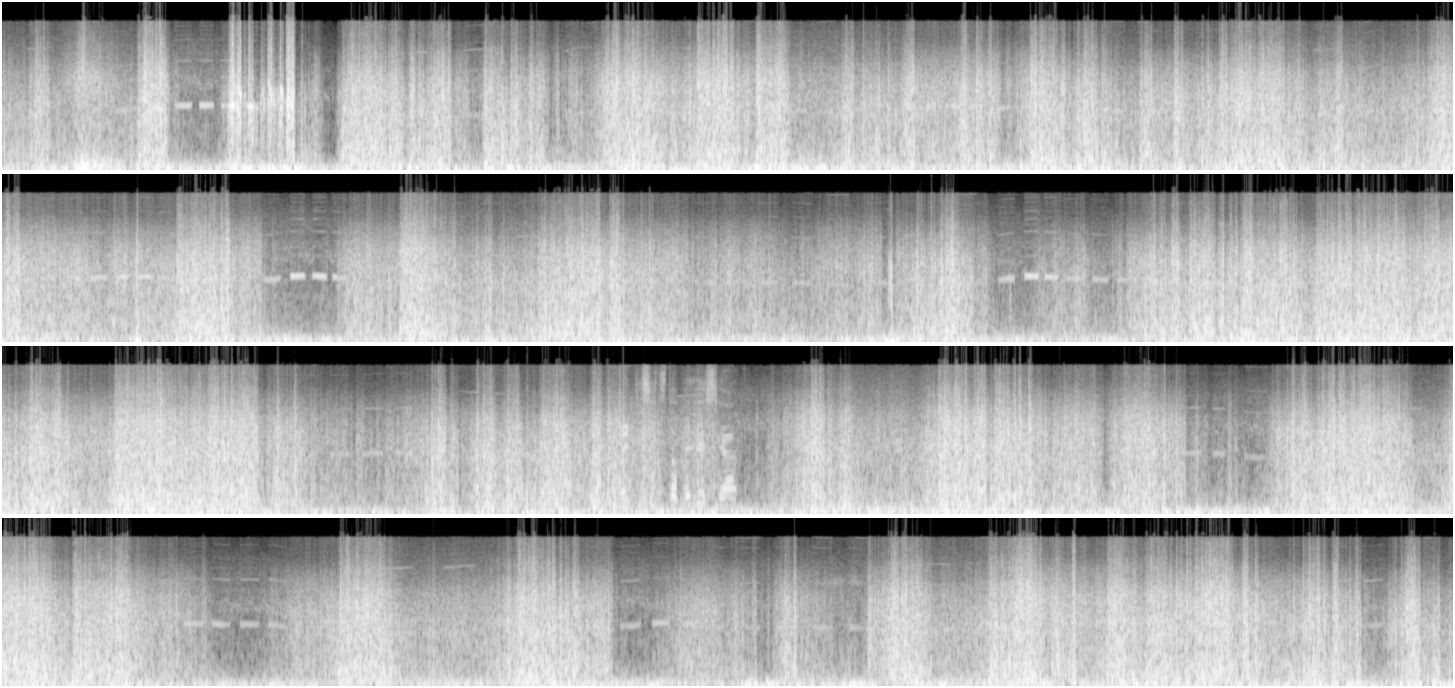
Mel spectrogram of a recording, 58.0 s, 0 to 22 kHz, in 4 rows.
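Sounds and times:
wind buffeting microphone: 0.0s - 58.0s.

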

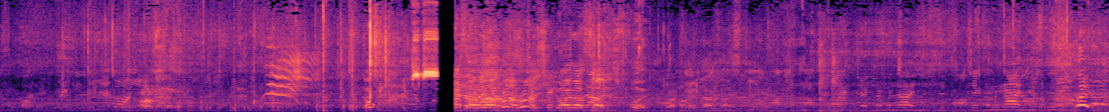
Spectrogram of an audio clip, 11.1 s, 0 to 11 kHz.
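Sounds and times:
players shouting: 2.6s - 8.7s, 9.7s - 11.0s.

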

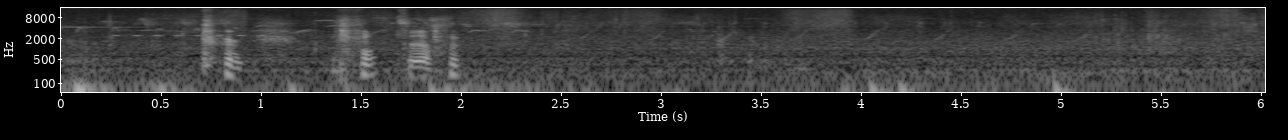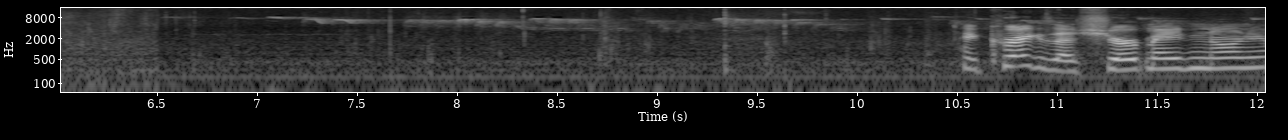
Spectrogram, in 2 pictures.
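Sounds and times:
faint outdoor background noise: 0.0s - 12.0s
steady low hum: 0.0s - 12.0s
low bumps: 1.4s - 6.5s.

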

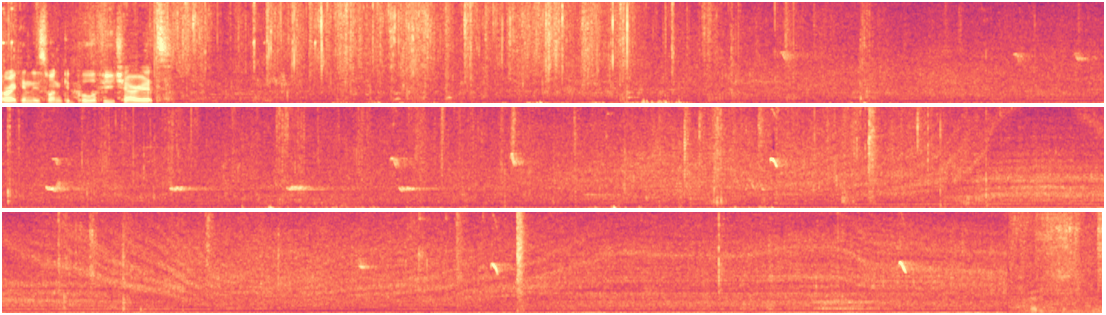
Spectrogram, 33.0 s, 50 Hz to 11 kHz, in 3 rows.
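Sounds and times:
vehicle passing: 15.6s - 33.0s.

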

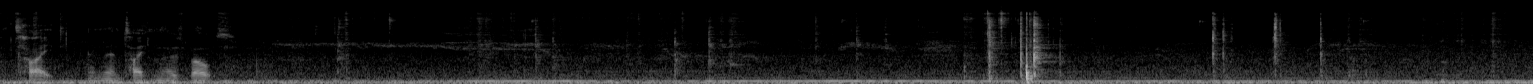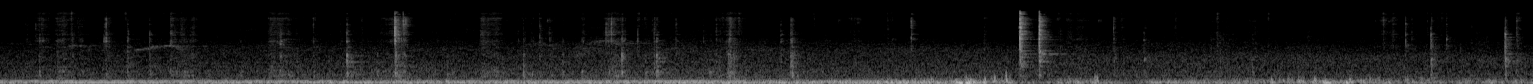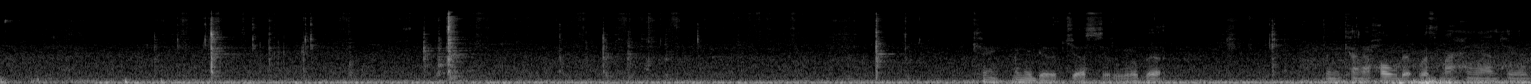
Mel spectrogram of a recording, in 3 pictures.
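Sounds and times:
steady low hum: 0.0s - 45.9s.

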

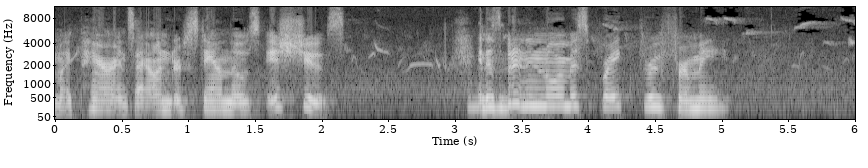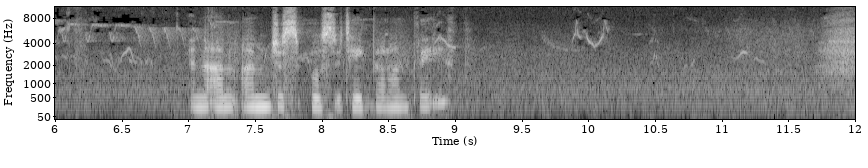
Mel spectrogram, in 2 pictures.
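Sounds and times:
faint birds chirping: 0.0s - 12.0s
steady background hiss: 0.0s - 12.0s.

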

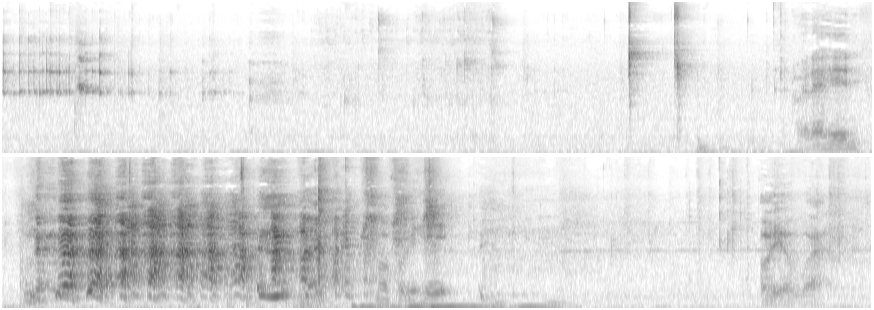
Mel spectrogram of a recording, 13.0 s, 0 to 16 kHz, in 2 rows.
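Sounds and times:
ice clinking in a glass: 0.0s - 1.7s
liquid being sipped: 2.1s - 4.0s.

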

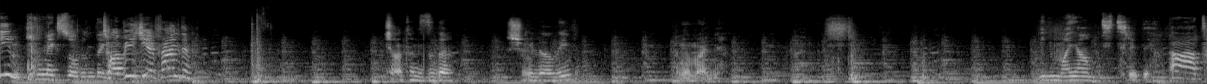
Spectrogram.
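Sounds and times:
low string music: 0.0s - 12.0s
shoe thunk on floor: 2.5s - 2.8s.

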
